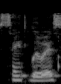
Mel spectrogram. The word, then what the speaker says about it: St. Louis: and it is pronounced St. Louis.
